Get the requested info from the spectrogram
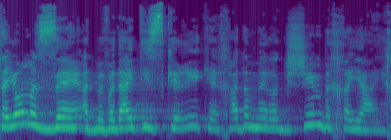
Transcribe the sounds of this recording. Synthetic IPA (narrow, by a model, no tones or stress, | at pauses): tajo̞mazeat̪be̞vadajt̪izkeʁikeːχad̪hame̞ʁaɡʃimbeχajaj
